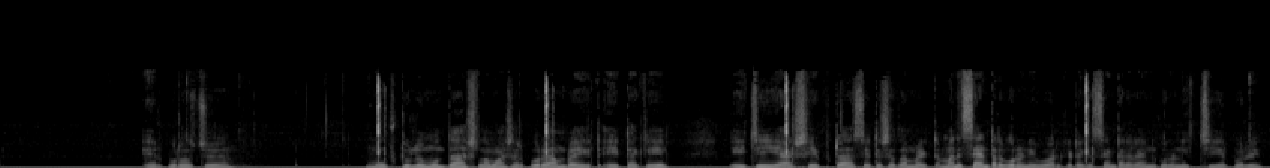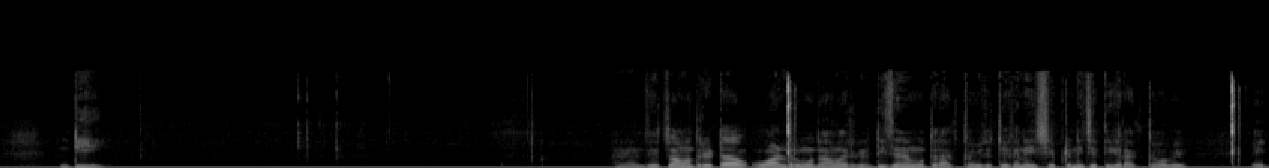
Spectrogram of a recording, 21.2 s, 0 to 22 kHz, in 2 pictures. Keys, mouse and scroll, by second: 6.5 ctrl+click, 13.1 ctrl+d, 14.0-14.5 alt+scroll down 1.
